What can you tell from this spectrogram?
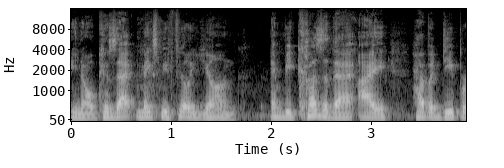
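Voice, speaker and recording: Using an ordinary speaking voice, a man with an American accent talks at a fairly quick pace with fairly even intonation. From Phoenix, Arizona (Glendale area). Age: 40s. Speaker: sneaker podcast co-host. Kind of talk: casual chat.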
